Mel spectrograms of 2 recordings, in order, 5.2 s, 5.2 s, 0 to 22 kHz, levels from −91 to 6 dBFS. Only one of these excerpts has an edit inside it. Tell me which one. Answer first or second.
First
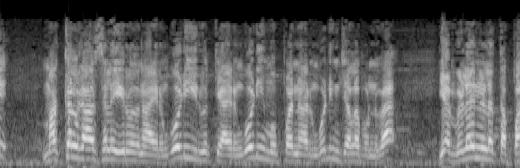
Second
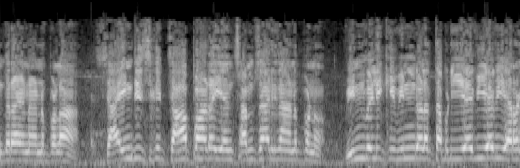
second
